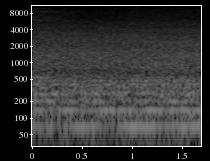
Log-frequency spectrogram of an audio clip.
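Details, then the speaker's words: Lasko B20310 box fan, new with a newer square-type motor and a weaker capacitor giving slow startup, on speed 1: steady low hum with faint whine over airflow; normal motor. "It does happen to have a whine to it. So I like that it has a humming sound or a whine to it. So that's good."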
